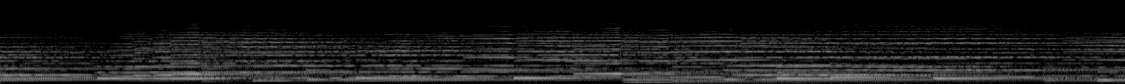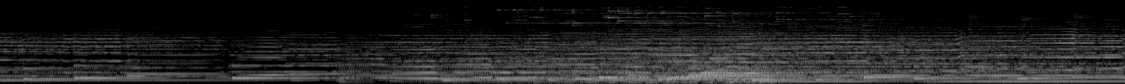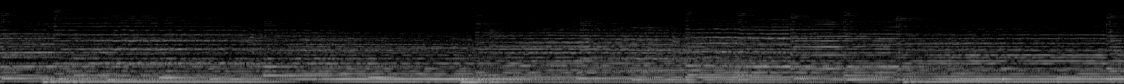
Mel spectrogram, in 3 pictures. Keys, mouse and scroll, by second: 1.4 KP_2, 2.5 KP_Enter, 3.7 click, 4.7 KP_1, 5.2 KP_0, 5.2 KP_Enter, 8.7 click, 14.1 click, 18.8 click, 21.5 click, 28.3 F3, 29.2 click.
